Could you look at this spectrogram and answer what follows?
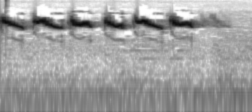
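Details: Caged Japanese white-eye kept by Vietnamese bird keepers, singing in the khuyên líu style: six rapid high descending slurred notes at a steady pace, then a quiet pause with faint low rumble.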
